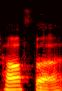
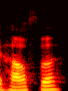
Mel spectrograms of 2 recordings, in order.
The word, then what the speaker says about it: Hoffe: Yeah, it's pronounced Hoffe. In Germany, they say Hoffe, and Skelton is my middle name.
